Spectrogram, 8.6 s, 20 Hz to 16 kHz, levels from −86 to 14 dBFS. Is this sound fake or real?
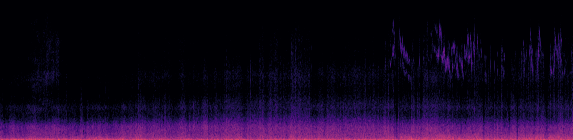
real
